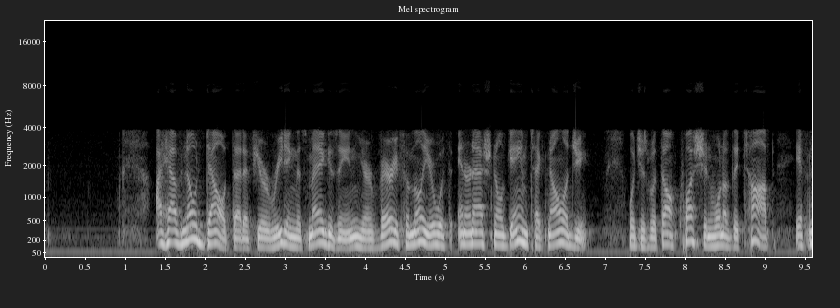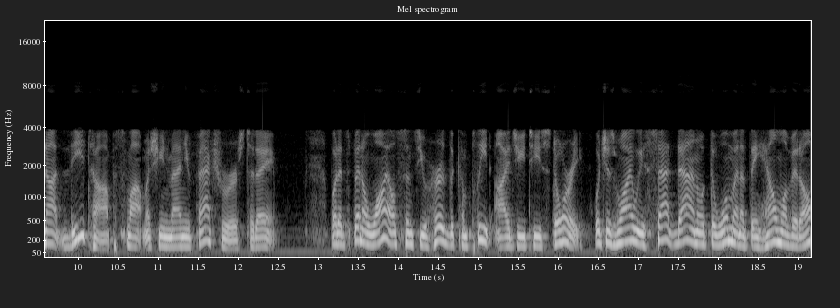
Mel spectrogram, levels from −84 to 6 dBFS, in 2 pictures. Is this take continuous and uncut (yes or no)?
no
